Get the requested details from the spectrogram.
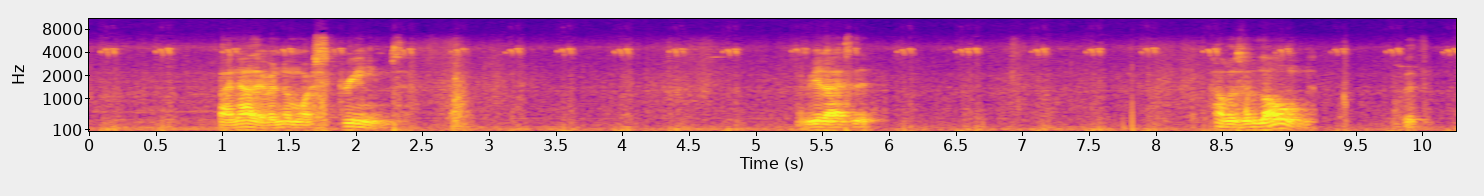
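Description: A man cries out in distress, close by.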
